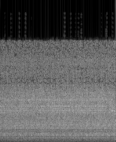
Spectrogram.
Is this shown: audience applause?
no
